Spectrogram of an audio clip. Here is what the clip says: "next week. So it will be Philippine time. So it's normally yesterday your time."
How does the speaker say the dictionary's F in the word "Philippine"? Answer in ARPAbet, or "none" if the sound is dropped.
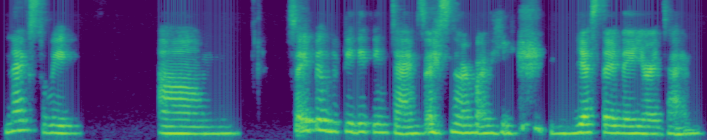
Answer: P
